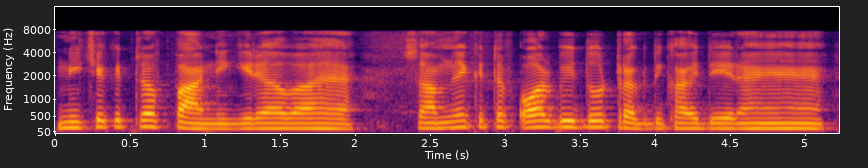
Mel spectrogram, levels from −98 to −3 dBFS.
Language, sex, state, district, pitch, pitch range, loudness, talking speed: Hindi, male, Jharkhand, Garhwa, 150 Hz, 145-180 Hz, -20 LUFS, 205 wpm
